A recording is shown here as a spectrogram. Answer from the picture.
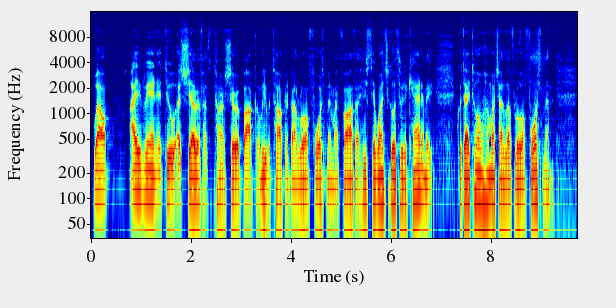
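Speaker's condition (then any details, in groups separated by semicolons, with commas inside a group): Hearing loss; severe childhood speech impediment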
